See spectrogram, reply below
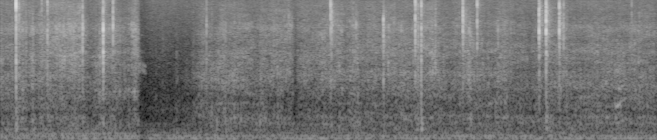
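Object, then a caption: Plastic bubble mailer. Fingertips and long nails rub, tap and scratch the bubbled surface of a silver plastic bubble mailer. Sharp, bright clicks and crinkly scratches stand out over a steady low hum, with a brief quieter moment just after the first second.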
